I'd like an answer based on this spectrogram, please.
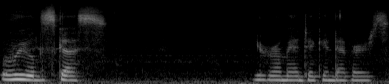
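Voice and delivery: smooth, soothing, soft, sultry late-night radio voice. Podcast co-host mock-introducing the show, in a sultry, soothing radio voice. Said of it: "Listen to our sultry, soothing voices".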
